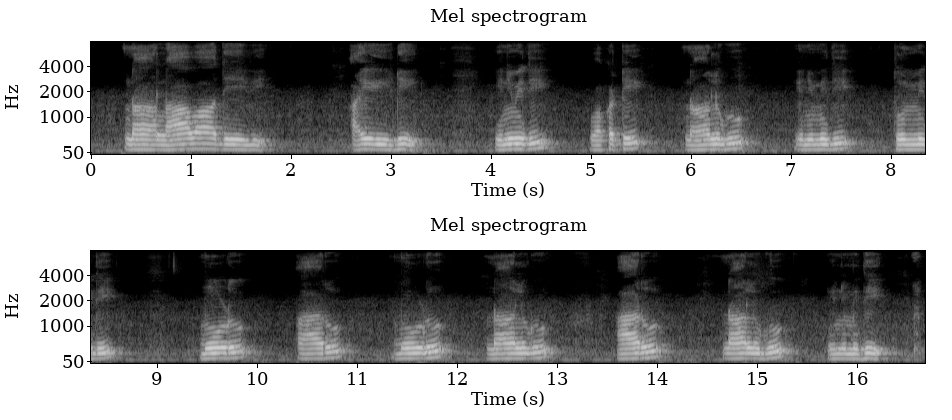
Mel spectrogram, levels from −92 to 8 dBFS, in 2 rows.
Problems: none marked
